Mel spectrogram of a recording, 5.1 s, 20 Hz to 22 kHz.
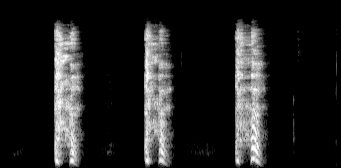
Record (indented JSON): {
  "three_cough_length": "5.1 s",
  "three_cough_amplitude": 24906,
  "three_cough_signal_mean_std_ratio": 0.3,
  "survey_phase": "beta (2021-08-13 to 2022-03-07)",
  "age": "45-64",
  "gender": "Male",
  "wearing_mask": "No",
  "symptom_abdominal_pain": true,
  "symptom_fatigue": true,
  "symptom_fever_high_temperature": true,
  "symptom_onset": "12 days",
  "smoker_status": "Never smoked",
  "respiratory_condition_asthma": false,
  "respiratory_condition_other": false,
  "recruitment_source": "REACT",
  "submission_delay": "1 day",
  "covid_test_result": "Negative",
  "covid_test_method": "RT-qPCR"
}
